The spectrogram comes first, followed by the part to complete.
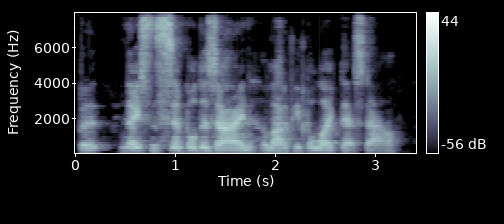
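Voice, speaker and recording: A woman with a raspy, hoarse voice from a head cold, chatting casually as she shows off her thrift finds, often pausing to search for words. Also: on the low side, darkish tone. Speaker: vlogger showing thrift finds. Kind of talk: casual haul show-and-tell.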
